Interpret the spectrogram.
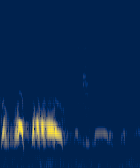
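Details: A brief phrase of a spotted dove singing in the 'thổ' and 'thúc gù' style, a morning call to lure wild doves. A loud short note is followed by a long, strong coo, then fading soft coos.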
